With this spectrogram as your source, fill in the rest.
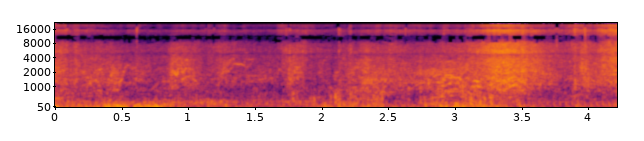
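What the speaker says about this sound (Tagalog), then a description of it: "Hindi, malakas ng alon na." Strong sea waves and gusting wind surround a small boat without outriggers, with water sloshing and rumbling up close and wind buffeting the microphone in swells.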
